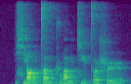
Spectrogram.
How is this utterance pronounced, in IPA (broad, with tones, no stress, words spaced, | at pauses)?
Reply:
ɕjɑ˥˨ŋt̪a˥˨n ʈ͡ʂwa˨˦nt͡ɕi˦t̪ɤ˨˦ ʂɻ̩˨˩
